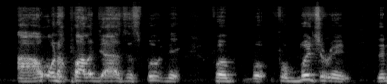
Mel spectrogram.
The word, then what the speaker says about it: Sputnik: interviewed by Sputnik news I finally uh realized the proper way to pronounce it is Sputnik I'm sorry all the times I've said Sputnik but it's Sputnik okay um and I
